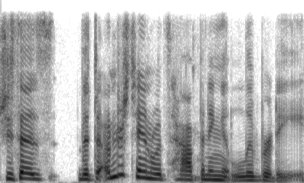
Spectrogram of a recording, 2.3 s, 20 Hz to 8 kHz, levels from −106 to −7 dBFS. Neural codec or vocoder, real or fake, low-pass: none; real; 7.2 kHz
